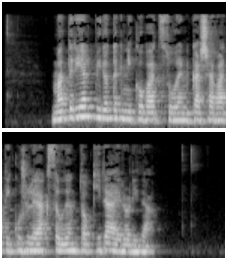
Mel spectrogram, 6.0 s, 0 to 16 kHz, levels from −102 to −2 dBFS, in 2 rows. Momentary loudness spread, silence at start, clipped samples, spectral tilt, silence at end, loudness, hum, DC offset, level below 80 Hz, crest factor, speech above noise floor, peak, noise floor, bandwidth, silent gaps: 7 LU; 0.65 s; under 0.1%; -4.5 dB/octave; 0.95 s; -24 LUFS; none; under 0.1%; -62 dBFS; 18 dB; 47 dB; -6 dBFS; -71 dBFS; 11.5 kHz; none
